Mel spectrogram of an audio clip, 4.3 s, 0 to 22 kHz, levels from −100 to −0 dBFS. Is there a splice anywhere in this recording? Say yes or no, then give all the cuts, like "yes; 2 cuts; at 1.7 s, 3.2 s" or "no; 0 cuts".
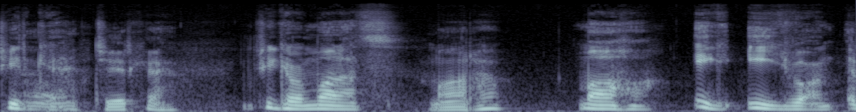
yes; 1 cut; at 3.3 s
